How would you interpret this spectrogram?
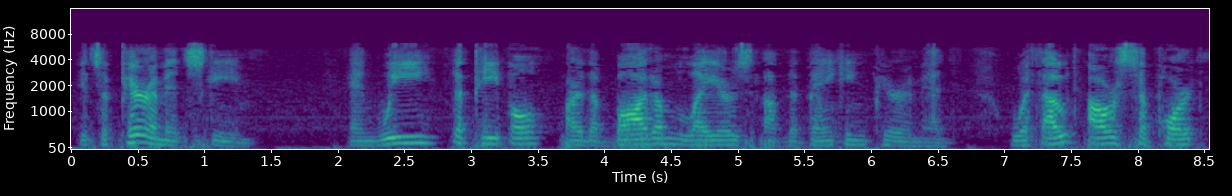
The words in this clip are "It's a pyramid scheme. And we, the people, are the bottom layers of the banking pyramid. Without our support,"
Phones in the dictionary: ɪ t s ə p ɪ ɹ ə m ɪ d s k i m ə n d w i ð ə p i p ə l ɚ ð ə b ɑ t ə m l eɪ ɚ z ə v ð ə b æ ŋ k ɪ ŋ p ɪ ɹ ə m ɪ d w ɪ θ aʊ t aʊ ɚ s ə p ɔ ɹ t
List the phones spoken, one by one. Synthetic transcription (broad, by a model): ɪ t s ə p ɪ ɹ ə m ɪ d s k i m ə n w i ð ə p i p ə l ɚ ð ə b ɑ t ə m l eɪ ɚ z ə v ð ə b æ ŋ k ɪ ŋ p ɪ ɹ ə m ɪ d w ɪ θ aʊ t aʊ ɚ s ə p ɔ ɹ t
